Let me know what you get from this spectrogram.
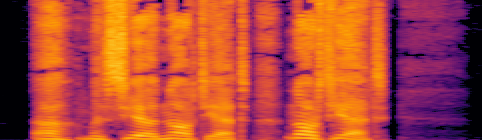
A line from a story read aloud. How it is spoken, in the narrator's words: panted the priest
